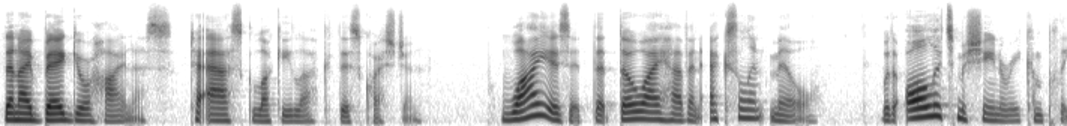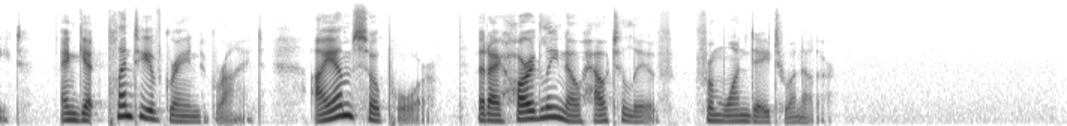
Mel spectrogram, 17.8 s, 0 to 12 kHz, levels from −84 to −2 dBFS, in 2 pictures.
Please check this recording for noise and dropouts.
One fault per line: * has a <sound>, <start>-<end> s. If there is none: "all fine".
all fine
